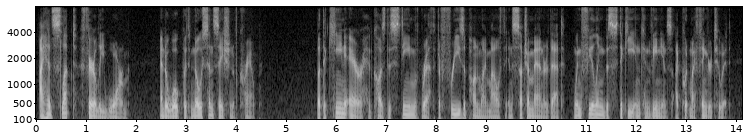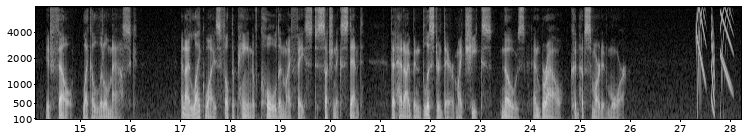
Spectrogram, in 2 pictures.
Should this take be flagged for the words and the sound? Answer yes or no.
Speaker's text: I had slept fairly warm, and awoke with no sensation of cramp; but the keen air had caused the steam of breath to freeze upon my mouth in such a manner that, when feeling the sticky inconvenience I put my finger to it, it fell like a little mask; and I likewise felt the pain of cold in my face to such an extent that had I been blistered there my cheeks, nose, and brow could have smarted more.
yes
